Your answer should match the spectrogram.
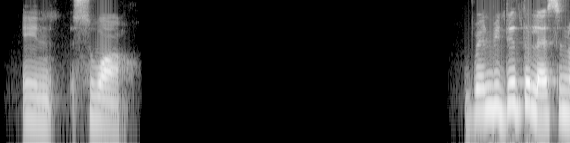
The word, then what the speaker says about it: soir: Soir, soir, which is evening.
